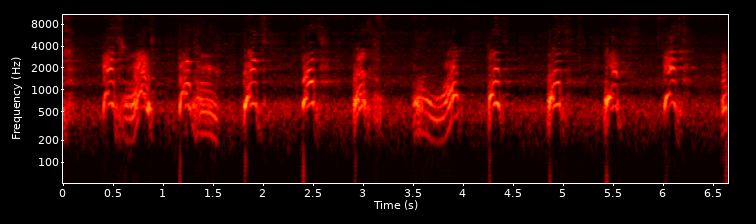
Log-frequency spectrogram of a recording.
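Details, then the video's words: Two black dogs attacking a cobra, barking in sharp, separate yelping barks about every half second to second, some with a whining rise and fall in pitch, over a low background hum. "Dog VS Snake Amazing Fight | Two Black Dogs Try to Kill Snake | Dog VS Cobra"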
